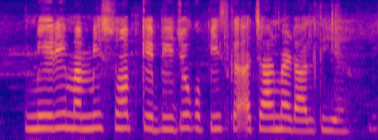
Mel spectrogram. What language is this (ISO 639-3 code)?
hin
